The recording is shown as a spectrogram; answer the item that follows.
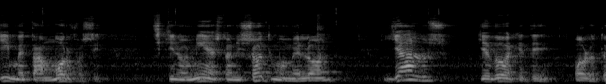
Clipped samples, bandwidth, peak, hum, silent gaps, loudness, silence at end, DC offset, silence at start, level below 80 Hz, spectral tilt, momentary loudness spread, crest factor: under 0.1%; 16 kHz; -18 dBFS; none; none; -36 LUFS; 0 s; under 0.1%; 0 s; -82 dBFS; -2.5 dB/octave; 11 LU; 20 dB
